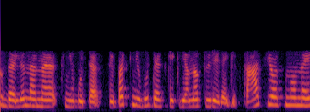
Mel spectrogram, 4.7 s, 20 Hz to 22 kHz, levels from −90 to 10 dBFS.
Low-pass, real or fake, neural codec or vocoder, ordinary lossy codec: 3.6 kHz; fake; vocoder, 44.1 kHz, 128 mel bands every 256 samples, BigVGAN v2; MP3, 32 kbps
